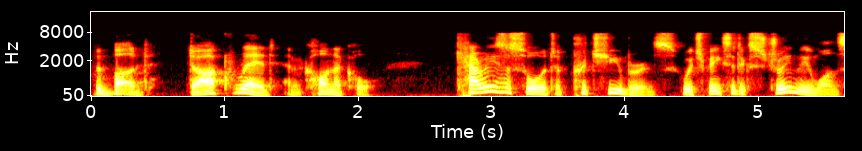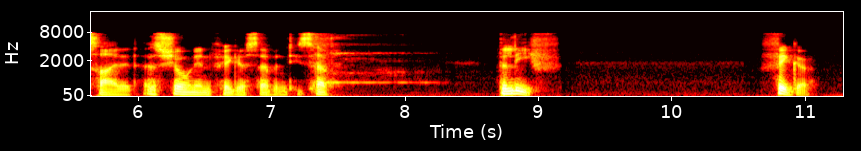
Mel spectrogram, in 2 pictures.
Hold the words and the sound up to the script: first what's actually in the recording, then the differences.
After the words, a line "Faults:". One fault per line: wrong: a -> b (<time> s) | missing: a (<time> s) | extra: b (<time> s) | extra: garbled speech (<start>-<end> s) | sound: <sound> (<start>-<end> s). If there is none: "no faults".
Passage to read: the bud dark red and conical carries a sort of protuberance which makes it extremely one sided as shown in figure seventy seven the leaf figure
the bud dark red and conical carries a sort of protuberance which makes it extremely one sided as shown in figure seventy seven the leaf figure
Faults:
no faults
